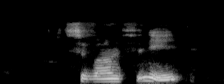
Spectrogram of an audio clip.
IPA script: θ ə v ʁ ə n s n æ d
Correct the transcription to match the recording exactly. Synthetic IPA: s ə v ʁ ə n θ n i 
